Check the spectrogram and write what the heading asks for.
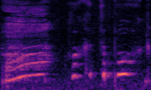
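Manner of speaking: high, bright gasp over the book; gasping oh, pitched high for a little one; delighted gasp. Real, not acted. Showing book to small child.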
